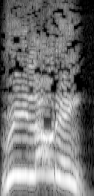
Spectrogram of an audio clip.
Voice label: reload intense, survivor voice; Left 4 Dead 2; coach

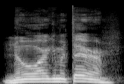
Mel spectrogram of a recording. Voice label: answer, male; Garry's Mod; hl2

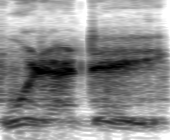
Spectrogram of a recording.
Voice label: radio query, separatist; bot

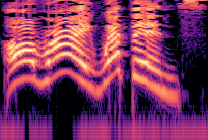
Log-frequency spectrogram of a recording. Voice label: spot weapons, survivor voice; Left 4 Dead 2; producer

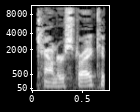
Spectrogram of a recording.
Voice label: "Counter-strike", taunt

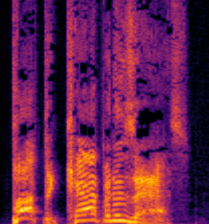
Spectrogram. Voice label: kill confirmation, biker, survivor voice; Left 4 Dead 2

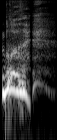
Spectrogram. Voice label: adrenaline, russian; Producer

